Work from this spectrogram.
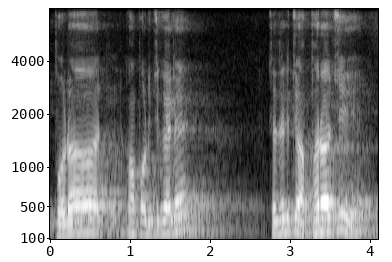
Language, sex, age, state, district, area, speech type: Odia, male, 45-60, Odisha, Nayagarh, rural, spontaneous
